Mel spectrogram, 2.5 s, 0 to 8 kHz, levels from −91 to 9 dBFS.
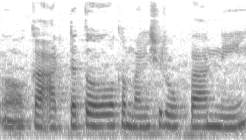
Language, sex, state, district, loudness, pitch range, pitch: Telugu, female, Andhra Pradesh, Chittoor, -31 LUFS, 185-210 Hz, 195 Hz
